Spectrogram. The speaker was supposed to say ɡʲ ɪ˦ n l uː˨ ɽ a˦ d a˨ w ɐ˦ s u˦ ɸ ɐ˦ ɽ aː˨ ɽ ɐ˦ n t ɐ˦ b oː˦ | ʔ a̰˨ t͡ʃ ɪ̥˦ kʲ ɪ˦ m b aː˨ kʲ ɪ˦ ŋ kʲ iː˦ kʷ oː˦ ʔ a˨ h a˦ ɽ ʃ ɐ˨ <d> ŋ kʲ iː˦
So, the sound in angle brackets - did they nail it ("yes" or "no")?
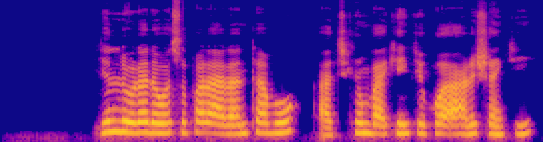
no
